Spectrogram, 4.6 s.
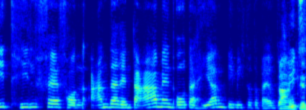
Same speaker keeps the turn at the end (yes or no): no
